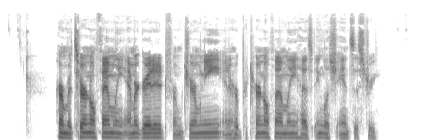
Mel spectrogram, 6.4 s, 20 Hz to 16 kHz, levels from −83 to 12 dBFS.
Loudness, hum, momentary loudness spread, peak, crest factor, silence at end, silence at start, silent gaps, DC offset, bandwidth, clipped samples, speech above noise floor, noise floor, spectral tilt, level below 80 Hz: -24 LUFS; none; 12 LU; -2 dBFS; 24 dB; 0.75 s; 0.4 s; none; under 0.1%; 11.5 kHz; under 0.1%; 45 dB; -70 dBFS; -4 dB/octave; -54 dBFS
